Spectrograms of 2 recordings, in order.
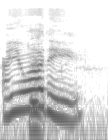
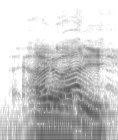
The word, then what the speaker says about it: Ayoade: David, how do you pronounce his name? Ayoade. Ayoade.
